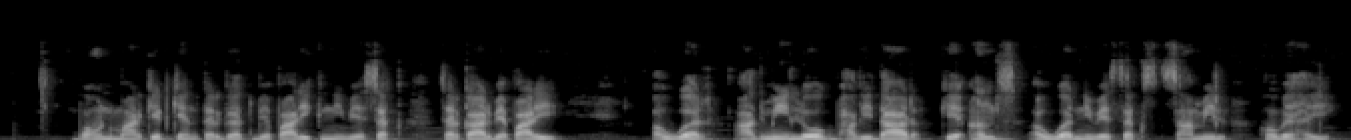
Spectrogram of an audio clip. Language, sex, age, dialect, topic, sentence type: Magahi, male, 18-24, Central/Standard, banking, statement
